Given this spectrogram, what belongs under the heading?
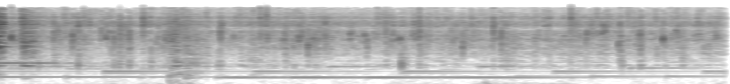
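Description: Green chillies fry in hot oil for a fasting sabudana breakfast dish, giving a steady close sizzle with faint crackles and a light stir or clink near the start.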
